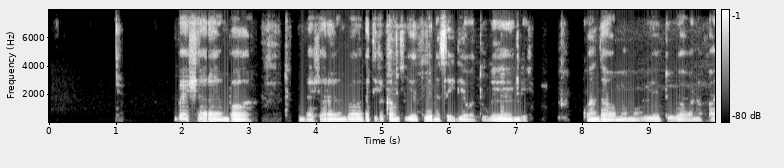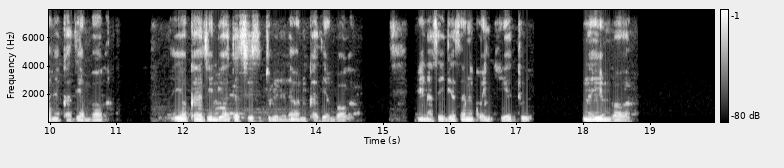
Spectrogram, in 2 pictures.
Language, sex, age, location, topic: Swahili, male, 36-49, Wajir, finance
